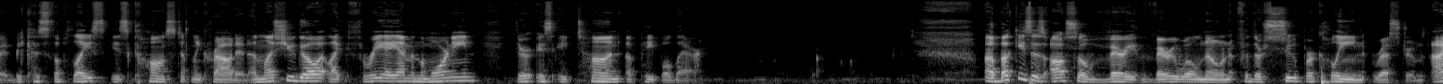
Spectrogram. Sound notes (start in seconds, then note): 7.4 slurp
